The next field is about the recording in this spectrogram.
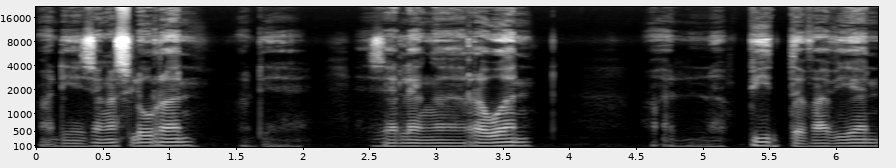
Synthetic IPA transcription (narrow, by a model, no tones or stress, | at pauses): ma̰dizeŋaslowɾan | madi | zeleŋaɾawan | ma̰pitːaβaβian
